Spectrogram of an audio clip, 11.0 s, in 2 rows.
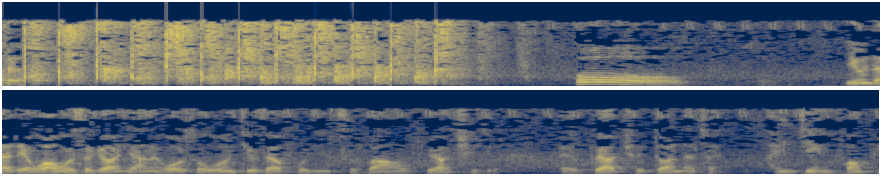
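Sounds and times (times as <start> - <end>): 
speech: 0.0 - 0.4, 5.3 - 10.9
group of people clapping: 0.0 - 3.2.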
